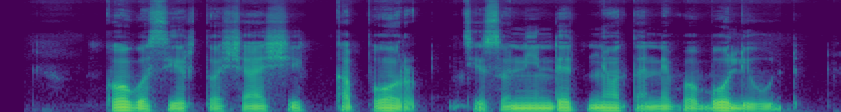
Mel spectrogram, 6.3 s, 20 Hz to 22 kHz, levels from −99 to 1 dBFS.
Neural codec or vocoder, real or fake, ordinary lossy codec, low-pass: none; real; none; none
